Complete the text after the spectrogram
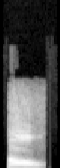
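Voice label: "gou" fourth tone, pinyin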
